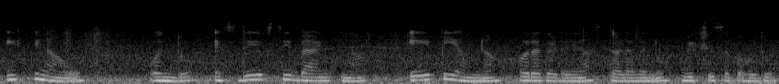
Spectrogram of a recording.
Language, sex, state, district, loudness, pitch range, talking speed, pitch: Kannada, female, Karnataka, Gulbarga, -28 LUFS, 155-180 Hz, 75 wpm, 170 Hz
